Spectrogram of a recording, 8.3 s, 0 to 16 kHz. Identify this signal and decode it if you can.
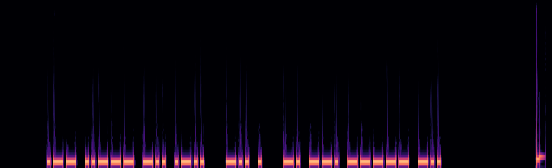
Morse code, heard as a keyed tone, about 25 wpm, 700 Hz. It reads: W2DL DE NG0D
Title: USA Callsign DE Callsign - 4 Characters - 25wpm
